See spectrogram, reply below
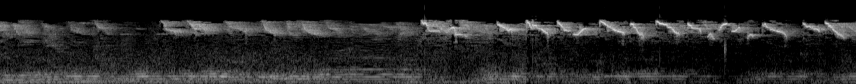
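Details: Oriental white-eye singing hard (gacor): softer high twitters over low tonal background sounds, then from four seconds a loud, rapid burst of sharp descending chirps, several per second.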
